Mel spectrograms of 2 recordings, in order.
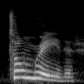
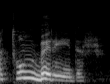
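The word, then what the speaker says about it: Tomb Raider: رقم 2 توم ريدر، ناس كتيرة قوي بتقولها توم بريدر، بس حرف البي اللي في الآخر هو سايلنت، فالنطق الصح بتاعها هو توم ريدر.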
